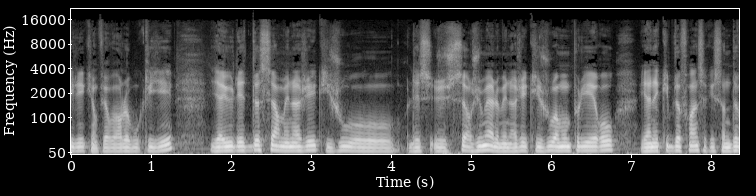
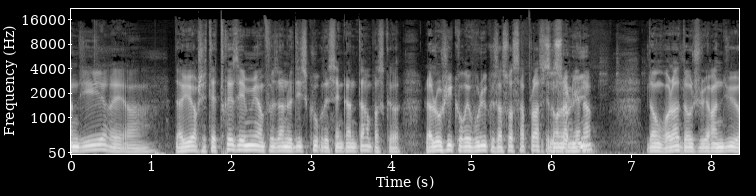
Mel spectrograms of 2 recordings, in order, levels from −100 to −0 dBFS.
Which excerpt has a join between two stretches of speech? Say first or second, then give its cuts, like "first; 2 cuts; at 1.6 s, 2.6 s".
second; 1 cut; at 1.2 s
